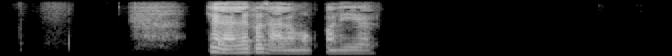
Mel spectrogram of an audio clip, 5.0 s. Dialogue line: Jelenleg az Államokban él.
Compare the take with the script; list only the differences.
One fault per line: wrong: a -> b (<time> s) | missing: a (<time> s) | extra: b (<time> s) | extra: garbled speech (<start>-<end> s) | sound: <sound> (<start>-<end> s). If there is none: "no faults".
no faults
